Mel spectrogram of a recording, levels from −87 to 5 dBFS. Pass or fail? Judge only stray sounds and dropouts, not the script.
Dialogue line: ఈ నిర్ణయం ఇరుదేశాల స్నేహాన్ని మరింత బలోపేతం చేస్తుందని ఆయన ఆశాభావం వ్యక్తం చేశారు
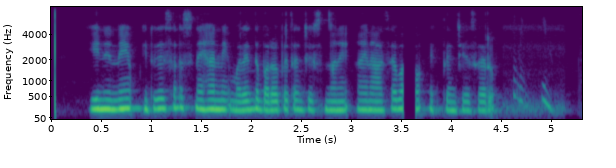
fail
